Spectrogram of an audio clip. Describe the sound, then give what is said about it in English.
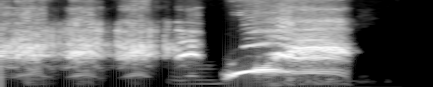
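A voice imitates a monkey, as the response of another specimen in the room when asked who it is: four quick, harsh chattering bursts followed by a drawn-out, rising hoot with strong harmonics, loud and alone, ending abruptly. “It seems to respond, but just comes up with this monkey sound.”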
